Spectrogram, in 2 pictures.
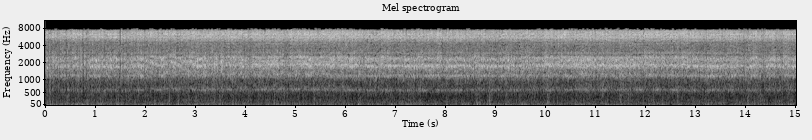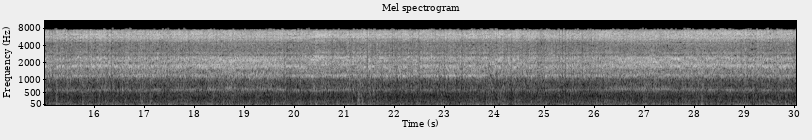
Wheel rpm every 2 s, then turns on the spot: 160, 170, 170, 160, 160, 160, 160, 160, 160, 160, 160, 160, 160, 160, 160.
none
